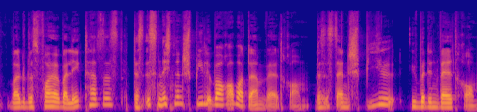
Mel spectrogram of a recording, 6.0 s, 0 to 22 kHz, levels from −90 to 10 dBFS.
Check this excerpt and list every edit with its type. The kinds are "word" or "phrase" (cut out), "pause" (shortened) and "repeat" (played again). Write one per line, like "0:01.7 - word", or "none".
0:01.5 - word
0:03.9 - word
